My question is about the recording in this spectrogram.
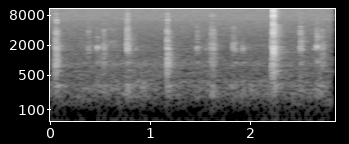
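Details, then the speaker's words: Opel A18XER engine with two cam phasers, high oil consumption and knocking, inspected during teardown with the timing gears locked: sharp, uneven clacks about three per second from one camshaft's phaser, absent on the other camshaft. This is likely the phaser rattle that concerns the owner, and the phaser will likely need replacing. "Видите Видите как клацает для сравнения Вот например на вот этом валу такого нет"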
